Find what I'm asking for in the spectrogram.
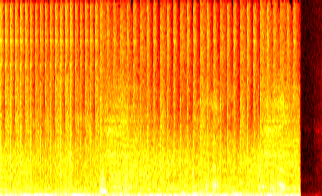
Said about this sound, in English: The different pitch of barks, the the different little snarl They're, growls.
